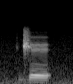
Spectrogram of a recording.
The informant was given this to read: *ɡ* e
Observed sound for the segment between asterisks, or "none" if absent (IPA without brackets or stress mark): d͡ʒ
